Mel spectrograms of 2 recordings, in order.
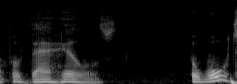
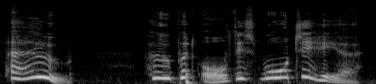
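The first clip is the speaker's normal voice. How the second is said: much higher, louder cartoon dad exclaiming; a flustered cartoon pig dad, pitched way up; Daddy Pig voice; 8 dB louder than usual. A narrator's reading. Daddy Pig swimming back to the house, higher and louder. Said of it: "Daddy Pig said as he swam".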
